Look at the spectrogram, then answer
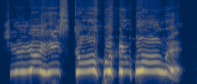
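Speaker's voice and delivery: very high, very slow sobbing, bawling wail. Retelling the robbed woman's words during the chase, imitating a woman bawling. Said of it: "she's just bawling".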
